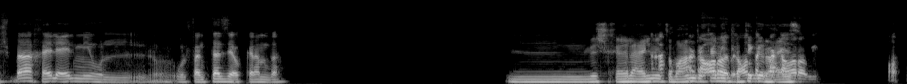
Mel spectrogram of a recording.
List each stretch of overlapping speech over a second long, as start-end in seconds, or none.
6.5-8.1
